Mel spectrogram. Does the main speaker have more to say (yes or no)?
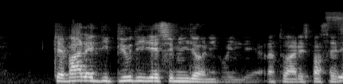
no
